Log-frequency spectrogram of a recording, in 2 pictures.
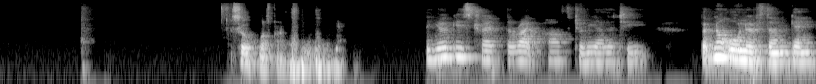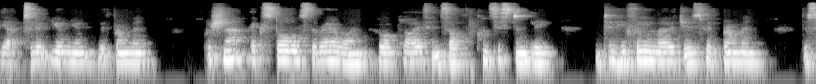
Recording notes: Class given virtually on the 14th of January 2024. A live recording of a Bhagavad Gita class given virtually.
